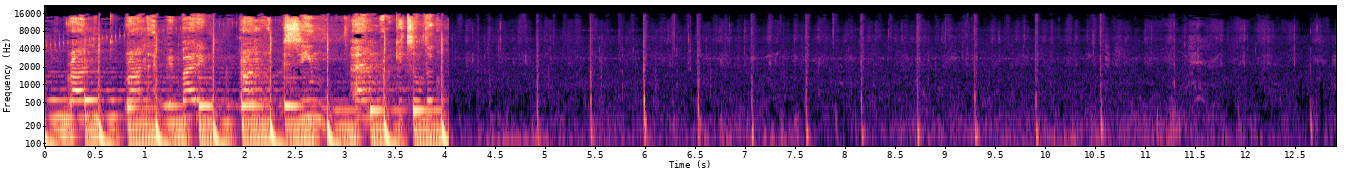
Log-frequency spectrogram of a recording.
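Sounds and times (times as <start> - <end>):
outdoor background noise: 2.7 - 12.9
footsteps walking: 4.0 - 12.9.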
